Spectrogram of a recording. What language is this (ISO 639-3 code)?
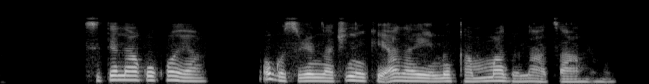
ibo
